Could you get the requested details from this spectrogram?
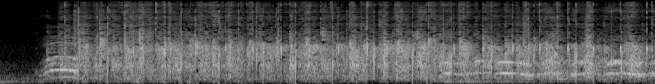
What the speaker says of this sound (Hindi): आपको जब ताली आती तो बजाना है, बाद में क्यों बजाते हो?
